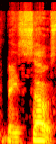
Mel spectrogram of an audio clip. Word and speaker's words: Bezos: It's Bezos. There's an accent on the end.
